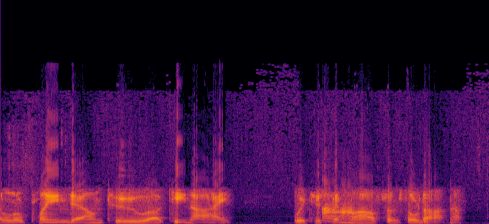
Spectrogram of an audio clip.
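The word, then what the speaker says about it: Kenai: Anchorage they got a little plane down to keenai which is 10 miles from sna yeah I'm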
